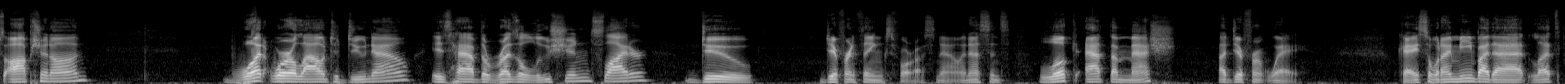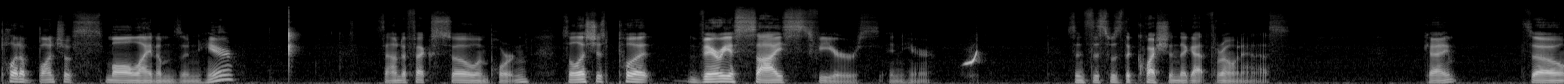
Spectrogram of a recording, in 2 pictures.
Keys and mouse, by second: 15.2 ctrl+right click, 16.2-18.9 typing, 18.3 click, 19.0-20.5 drag, 20.5 ctrl+right click, 21.5-23.5 drag, 23.5 right click, 24.0-31.2 drag.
